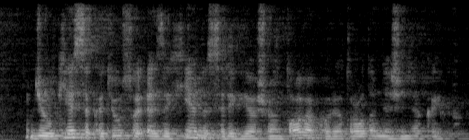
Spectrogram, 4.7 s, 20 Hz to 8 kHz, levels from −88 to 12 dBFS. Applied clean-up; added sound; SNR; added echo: none; none; none; reverberation time 0.8 s.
